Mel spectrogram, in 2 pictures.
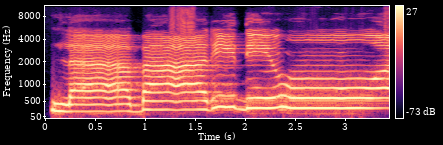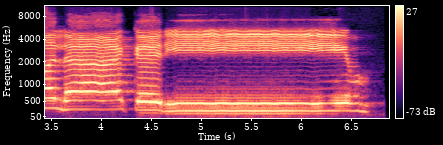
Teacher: لام الف زبر لا، لام کے ساتھ الف ہے اسی لیے لام کو ایک الف کے برابر لمبا کر کے پڑھا جائے گا۔ باردیوں، دال کو واو مشدد کے ساتھ ملائیں گے اور غنہ کر کے ملائیں گے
